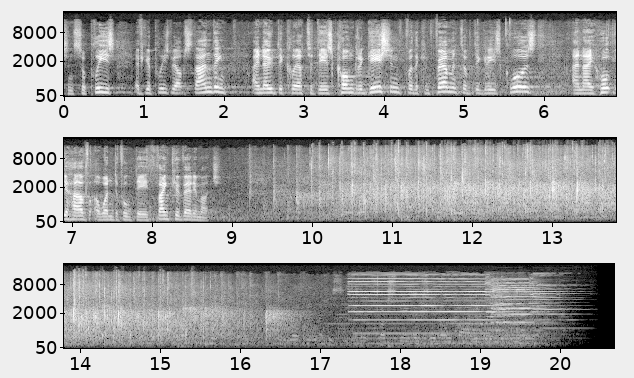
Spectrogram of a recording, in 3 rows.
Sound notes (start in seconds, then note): 9.2 audience applauding; 17.3 bagpipes playing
